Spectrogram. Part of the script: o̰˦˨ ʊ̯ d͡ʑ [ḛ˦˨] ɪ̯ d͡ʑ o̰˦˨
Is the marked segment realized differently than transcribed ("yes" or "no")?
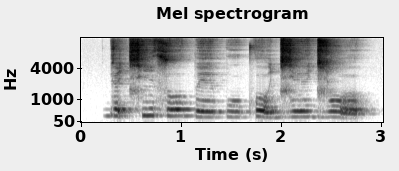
yes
